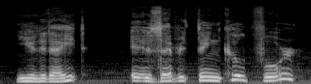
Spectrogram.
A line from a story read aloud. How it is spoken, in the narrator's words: Sherry asked nervously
